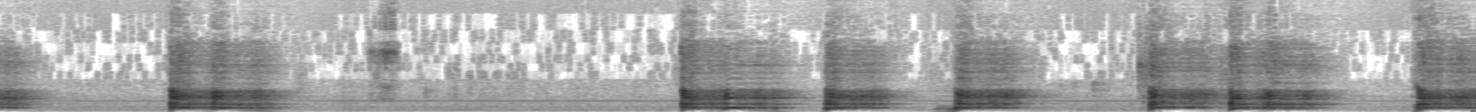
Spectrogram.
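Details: Dog barking while begging: about seven loud, harmonic barks with sharp onsets, spaced irregularly, some in quick pairs, separated by quiet pauses of up to three seconds.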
